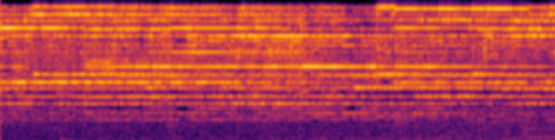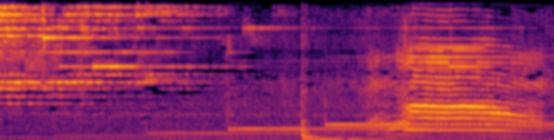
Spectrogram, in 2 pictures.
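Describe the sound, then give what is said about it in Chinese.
Cats meowing in a sleep app soundscape: a steady soft ambient bed with sustained tonal lines, then a few drawn-out meows near the end, with no talk. “云梦境，这是一个关于猫咪的梦。你会在一群猫咪的陪伴下，伴随着它们的呼吸，和它们一起渐渐睡着”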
